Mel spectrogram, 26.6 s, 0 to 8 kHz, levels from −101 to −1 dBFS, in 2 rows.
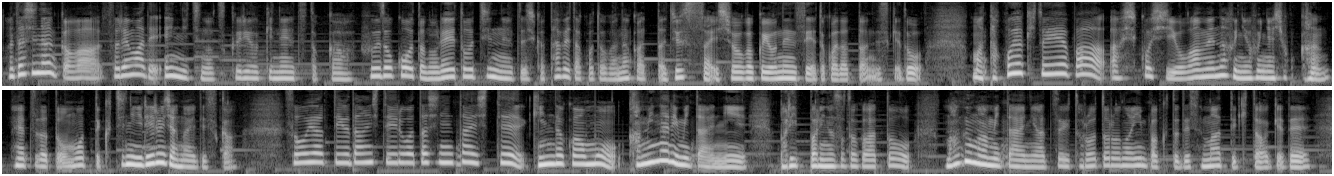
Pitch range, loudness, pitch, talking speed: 185-260 Hz, -26 LUFS, 205 Hz, 390 characters per minute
